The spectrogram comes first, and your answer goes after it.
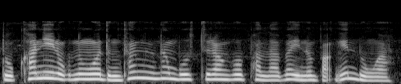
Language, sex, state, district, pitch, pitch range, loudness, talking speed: Garo, female, Meghalaya, South Garo Hills, 230 Hz, 200-250 Hz, -12 LUFS, 135 wpm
